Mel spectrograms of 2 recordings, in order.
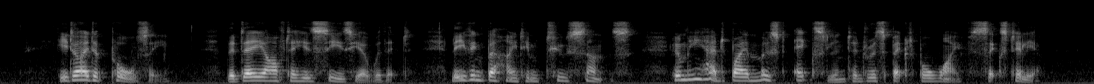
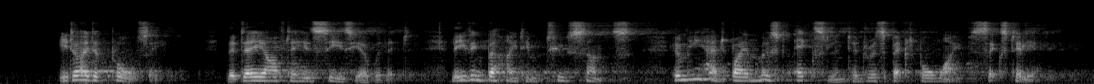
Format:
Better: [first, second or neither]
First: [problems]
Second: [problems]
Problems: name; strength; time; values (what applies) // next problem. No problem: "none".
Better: first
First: none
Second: noise reduction (neural separator model SepFormer DNS4)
